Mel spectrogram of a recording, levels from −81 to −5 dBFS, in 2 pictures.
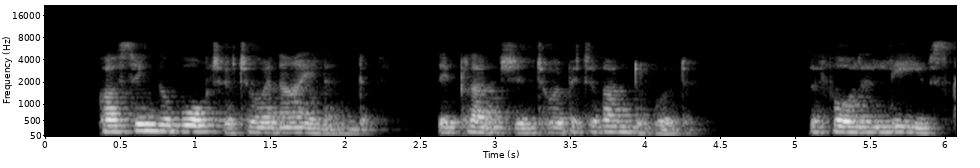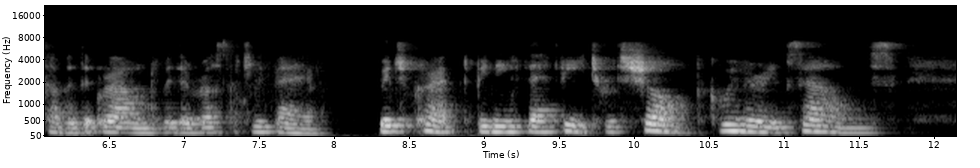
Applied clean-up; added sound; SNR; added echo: neural mask model DeepFilterNet 3.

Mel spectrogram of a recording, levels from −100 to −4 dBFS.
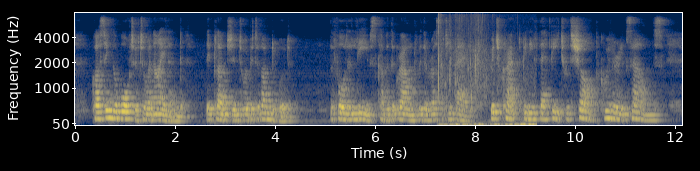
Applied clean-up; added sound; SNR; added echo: none; Splash, splatter; 8 dB; reverberation time 0.7 s.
